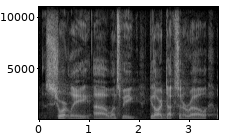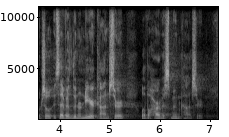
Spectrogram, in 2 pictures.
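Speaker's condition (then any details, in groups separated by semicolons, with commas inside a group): No condition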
